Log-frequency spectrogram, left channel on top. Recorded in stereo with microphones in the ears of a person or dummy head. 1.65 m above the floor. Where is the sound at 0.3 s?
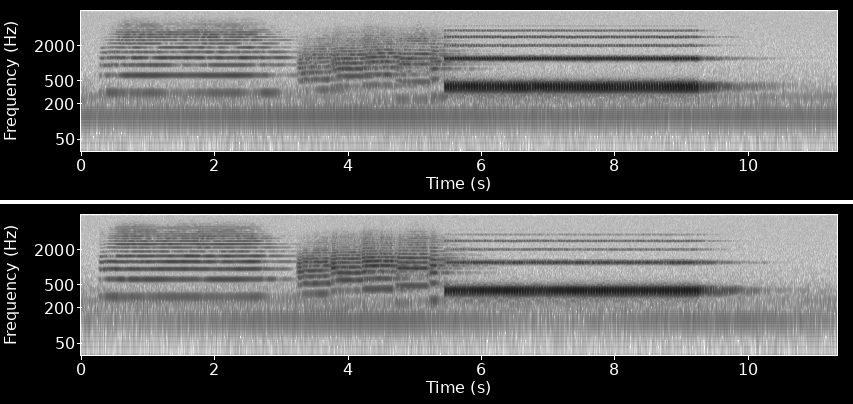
60° right (ahead or behind), 1.9 m.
